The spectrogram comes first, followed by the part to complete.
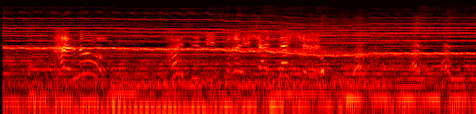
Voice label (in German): Zeichentrick Vogel; Hello Tomorrow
